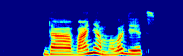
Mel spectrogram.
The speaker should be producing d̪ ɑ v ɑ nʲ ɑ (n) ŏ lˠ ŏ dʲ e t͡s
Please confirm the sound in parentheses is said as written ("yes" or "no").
no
